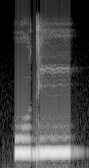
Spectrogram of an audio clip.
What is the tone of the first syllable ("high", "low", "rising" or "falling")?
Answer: high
